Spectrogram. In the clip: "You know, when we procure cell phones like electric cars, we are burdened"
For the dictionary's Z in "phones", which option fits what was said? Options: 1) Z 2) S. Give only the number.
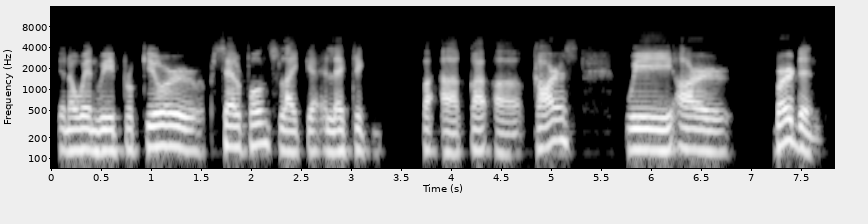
2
